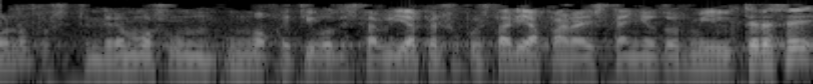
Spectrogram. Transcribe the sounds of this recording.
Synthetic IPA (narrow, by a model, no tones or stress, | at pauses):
enopwest̪e̞nd̪ɾe̞mo̞sunuŋoβxe̞t̪iβ̞oð̞est̪aβiliðapɾesupwest̪aɾjapaɾae̞st̪eaɲoðo̞zmilt̪ɾeθe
